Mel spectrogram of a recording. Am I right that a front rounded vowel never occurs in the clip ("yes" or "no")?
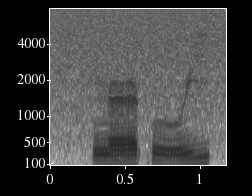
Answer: no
